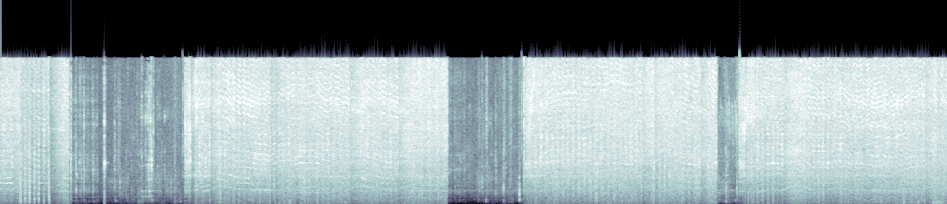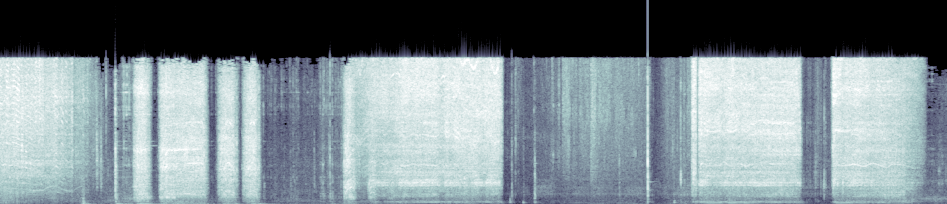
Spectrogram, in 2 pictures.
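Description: Ryobi angle grinder grinding a steel axe head, running in long passes broken by brief pauses, then in shorter on-off bursts over the second half. Near the end a power-tool motor whine comes in.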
